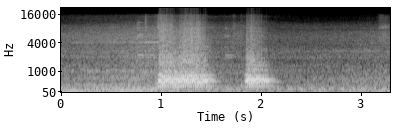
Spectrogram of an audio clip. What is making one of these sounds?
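A locomotive horn blares in two short loud blasts.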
